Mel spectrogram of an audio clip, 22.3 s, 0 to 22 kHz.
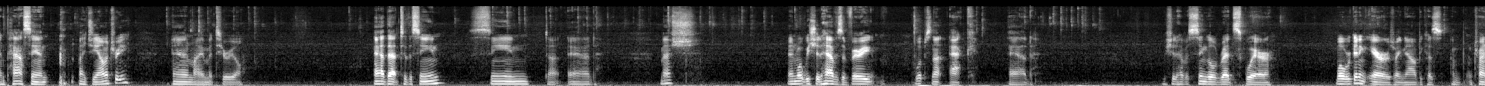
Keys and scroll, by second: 12.0 super+s, 16.3 super+s.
